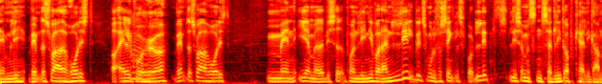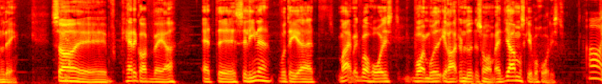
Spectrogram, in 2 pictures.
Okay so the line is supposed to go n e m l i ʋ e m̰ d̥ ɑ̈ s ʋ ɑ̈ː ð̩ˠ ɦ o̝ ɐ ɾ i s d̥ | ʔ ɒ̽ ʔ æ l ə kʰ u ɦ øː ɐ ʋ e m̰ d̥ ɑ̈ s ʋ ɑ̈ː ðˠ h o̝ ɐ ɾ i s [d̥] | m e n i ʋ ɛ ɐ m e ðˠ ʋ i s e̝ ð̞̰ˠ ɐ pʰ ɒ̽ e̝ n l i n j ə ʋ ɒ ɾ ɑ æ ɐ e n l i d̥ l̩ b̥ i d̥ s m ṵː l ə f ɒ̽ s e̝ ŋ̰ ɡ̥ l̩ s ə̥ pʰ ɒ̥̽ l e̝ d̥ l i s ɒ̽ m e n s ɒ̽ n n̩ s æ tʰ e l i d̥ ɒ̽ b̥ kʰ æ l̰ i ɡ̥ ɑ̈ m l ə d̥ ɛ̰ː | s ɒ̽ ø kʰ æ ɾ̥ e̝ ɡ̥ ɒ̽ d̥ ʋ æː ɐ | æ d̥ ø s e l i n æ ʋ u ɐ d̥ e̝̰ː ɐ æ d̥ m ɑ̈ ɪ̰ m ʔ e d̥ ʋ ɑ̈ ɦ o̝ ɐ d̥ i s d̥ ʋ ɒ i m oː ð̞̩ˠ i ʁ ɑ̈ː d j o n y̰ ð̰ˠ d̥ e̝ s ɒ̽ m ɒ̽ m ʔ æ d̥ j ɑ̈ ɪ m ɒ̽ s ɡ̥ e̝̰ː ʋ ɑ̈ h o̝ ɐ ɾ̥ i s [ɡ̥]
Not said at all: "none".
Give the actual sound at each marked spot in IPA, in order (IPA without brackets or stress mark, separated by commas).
d̥, d̥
